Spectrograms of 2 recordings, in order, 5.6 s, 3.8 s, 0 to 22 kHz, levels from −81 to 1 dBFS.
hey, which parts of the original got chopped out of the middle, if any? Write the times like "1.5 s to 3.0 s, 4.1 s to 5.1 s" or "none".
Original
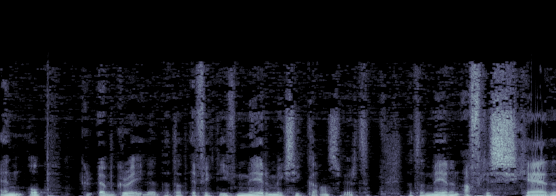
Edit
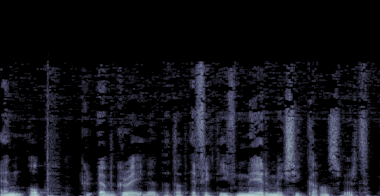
none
